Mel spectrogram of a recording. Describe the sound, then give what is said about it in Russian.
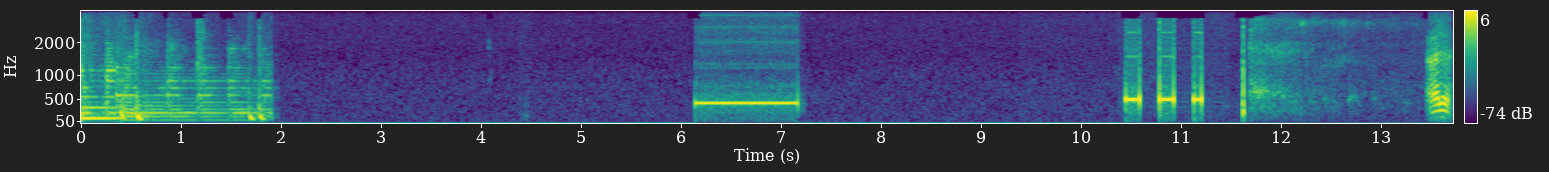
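Three short, clipped telephone keypad tones sound in quick succession, each a steady dual-pitch beep, as an employee's extension number is dialed in tone mode on the company Vendor's phone line. A longer single electronic tone comes a few seconds before them, and faint line hiss follows. “Для соединения с сотрудником наберите его внутренний номер в тональном режиме или дождитесь ответа секретаря.”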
